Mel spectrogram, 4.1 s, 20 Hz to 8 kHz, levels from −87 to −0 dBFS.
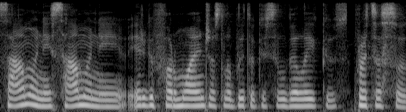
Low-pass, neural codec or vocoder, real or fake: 7.2 kHz; none; real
